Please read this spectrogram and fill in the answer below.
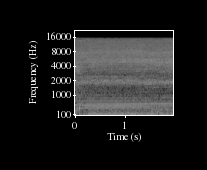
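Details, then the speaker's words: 1990 Volvo 760 turbo, engine off, boost leak test with PVC cap and compressed air at the turbo-to-intercooler pipe: steady sharp hiss of escaping air; leak suspected partly at the loose idle air control valve hose. "anyway as you can hear that hissing sound I've got a boost weak"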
